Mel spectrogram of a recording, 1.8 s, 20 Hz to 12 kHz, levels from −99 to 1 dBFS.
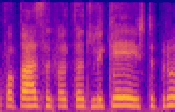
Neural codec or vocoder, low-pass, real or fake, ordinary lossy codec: codec, 24 kHz, 1.5 kbps, HILCodec; 10.8 kHz; fake; AAC, 48 kbps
